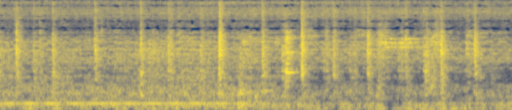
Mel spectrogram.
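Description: Passenger train running, heard from the open doorway of its coach: a steady low rumble, heavier for the first three seconds or so, with irregular clacks of the wheels over the rail joints.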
